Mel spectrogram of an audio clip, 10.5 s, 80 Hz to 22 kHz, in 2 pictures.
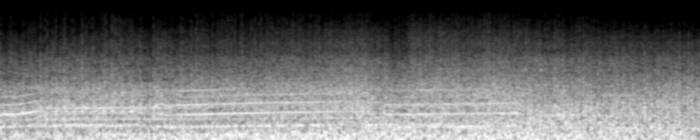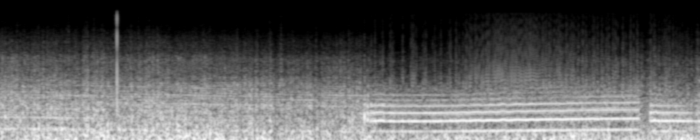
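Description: Kawasaki Ninja H2's supercharged inline-four pulling hard at speed: the revs climb, drop at an upshift about three seconds in and climb again, ease off through the middle, then rise sharply once more near the end. Loud wind rush runs underneath the engine.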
